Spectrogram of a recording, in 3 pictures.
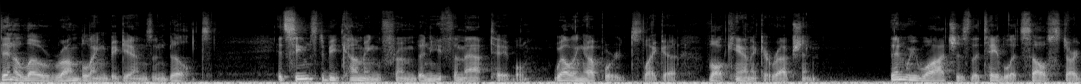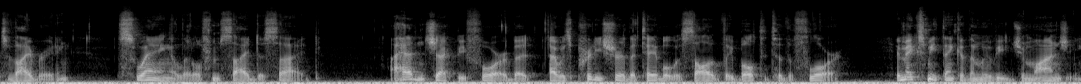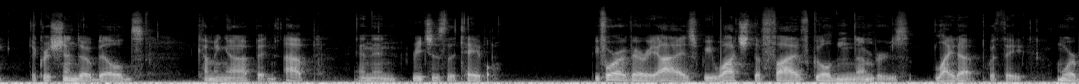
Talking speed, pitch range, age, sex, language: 170 wpm, 70-85 Hz, 40-59, male, English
